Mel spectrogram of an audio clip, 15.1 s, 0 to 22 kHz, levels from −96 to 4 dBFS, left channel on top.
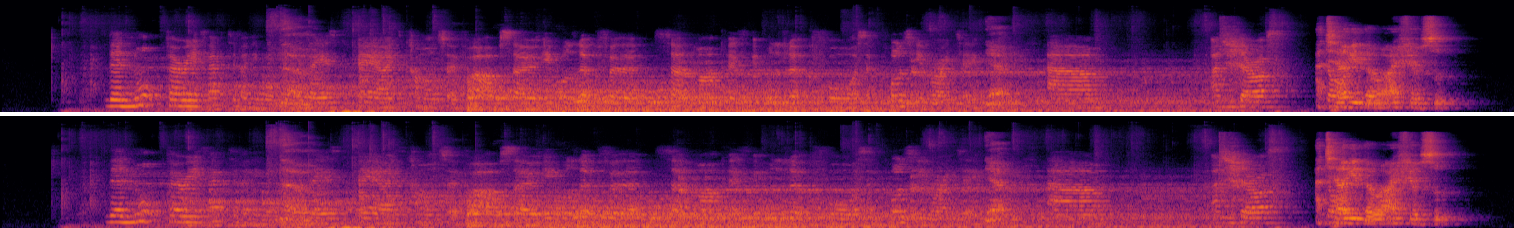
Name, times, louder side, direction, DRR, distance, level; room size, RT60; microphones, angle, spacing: sound 1, 0.6-13.1, equal, 20° right, 0.5 m, -44 dB
voice 1, 1.0-10.1 10.5-11.0 12.1-12.8 13.2-13.5, left 1 dB, 35° left, 1 dB, 0.5 m, -34 dB
sound 2, 1.2-12.6, equal, 55° right, 0.9 m, -34 dB
voice 2, 2.7-3.2 9.8-10.0 12.2-12.4 13.1-14.4, right 2 dB, 85° right, -4 dB, 1.1 m, -29 dB
3.7 x 2.2 x 2.5 m, 0.68 s
head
